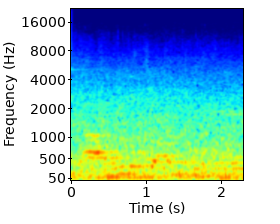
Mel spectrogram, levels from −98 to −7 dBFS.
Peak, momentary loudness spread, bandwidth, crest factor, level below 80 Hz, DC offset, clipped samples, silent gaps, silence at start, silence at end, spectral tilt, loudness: -14 dBFS; 4 LU; 9.4 kHz; 14 dB; -36 dBFS; under 0.1%; under 0.1%; none; 0 s; 0 s; -8.5 dB/octave; -30 LUFS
